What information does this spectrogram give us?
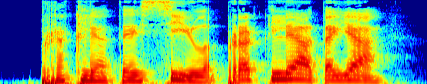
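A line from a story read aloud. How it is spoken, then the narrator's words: Growling. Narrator (Russian): Он зарычал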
